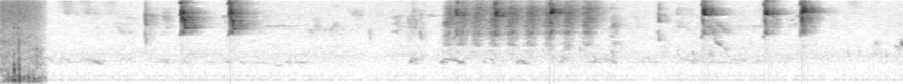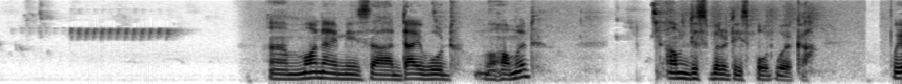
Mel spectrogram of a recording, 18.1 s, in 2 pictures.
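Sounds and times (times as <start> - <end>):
faint bird chirps: 0.8 - 11.0, 15.1 - 17.4.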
